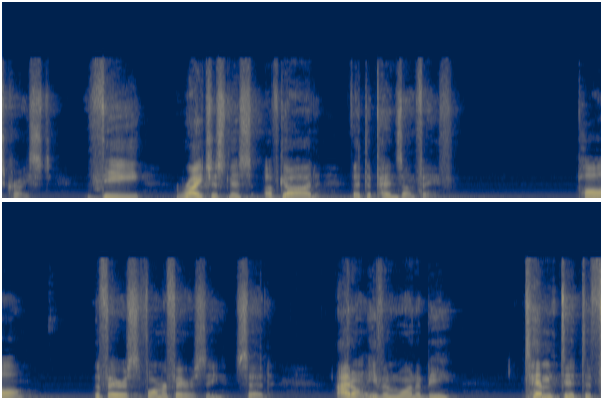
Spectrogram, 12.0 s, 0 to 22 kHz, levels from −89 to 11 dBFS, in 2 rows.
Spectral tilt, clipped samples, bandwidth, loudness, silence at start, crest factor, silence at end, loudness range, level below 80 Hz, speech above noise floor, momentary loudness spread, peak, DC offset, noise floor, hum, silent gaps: -4 dB/octave; under 0.1%; 16 kHz; -30 LUFS; 0 s; 28 dB; 0 s; 5 LU; -66 dBFS; 37 dB; 16 LU; -4 dBFS; under 0.1%; -67 dBFS; none; none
